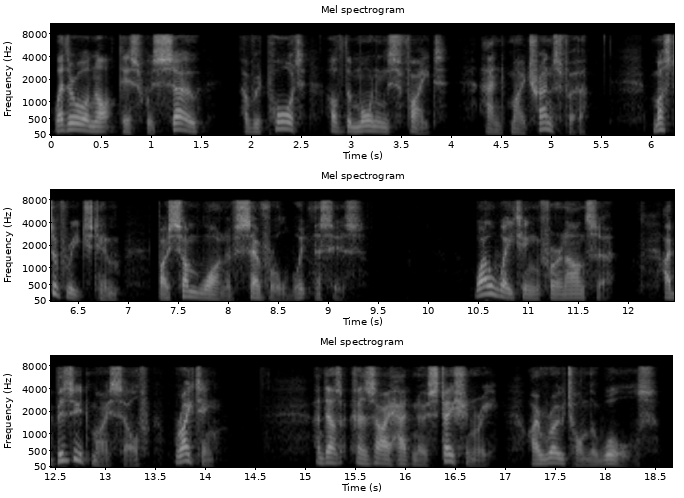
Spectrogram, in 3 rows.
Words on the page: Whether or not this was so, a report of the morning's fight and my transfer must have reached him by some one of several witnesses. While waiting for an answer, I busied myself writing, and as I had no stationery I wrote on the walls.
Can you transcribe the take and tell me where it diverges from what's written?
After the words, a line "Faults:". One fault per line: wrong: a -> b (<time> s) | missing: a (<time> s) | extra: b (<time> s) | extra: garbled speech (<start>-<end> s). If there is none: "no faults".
Whether or not this was so, a report of the morning's fight and my transfer must have reached him by some one of several witnesses. While waiting for an answer, I busied myself writing, and as as I had no stationery I wrote on the walls.
Faults:
extra: as (15.5 s)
